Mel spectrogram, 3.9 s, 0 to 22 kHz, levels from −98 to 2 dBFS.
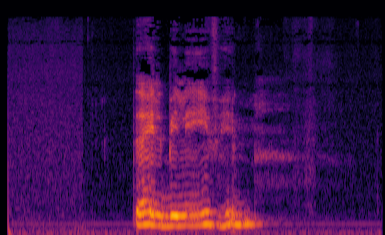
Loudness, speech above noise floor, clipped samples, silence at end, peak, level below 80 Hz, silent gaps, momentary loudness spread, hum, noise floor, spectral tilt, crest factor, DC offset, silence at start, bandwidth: -27 LUFS; 35 dB; under 0.1%; 1.2 s; -12 dBFS; -62 dBFS; none; 11 LU; none; -61 dBFS; -7 dB/octave; 20 dB; under 0.1%; 1.35 s; 16 kHz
